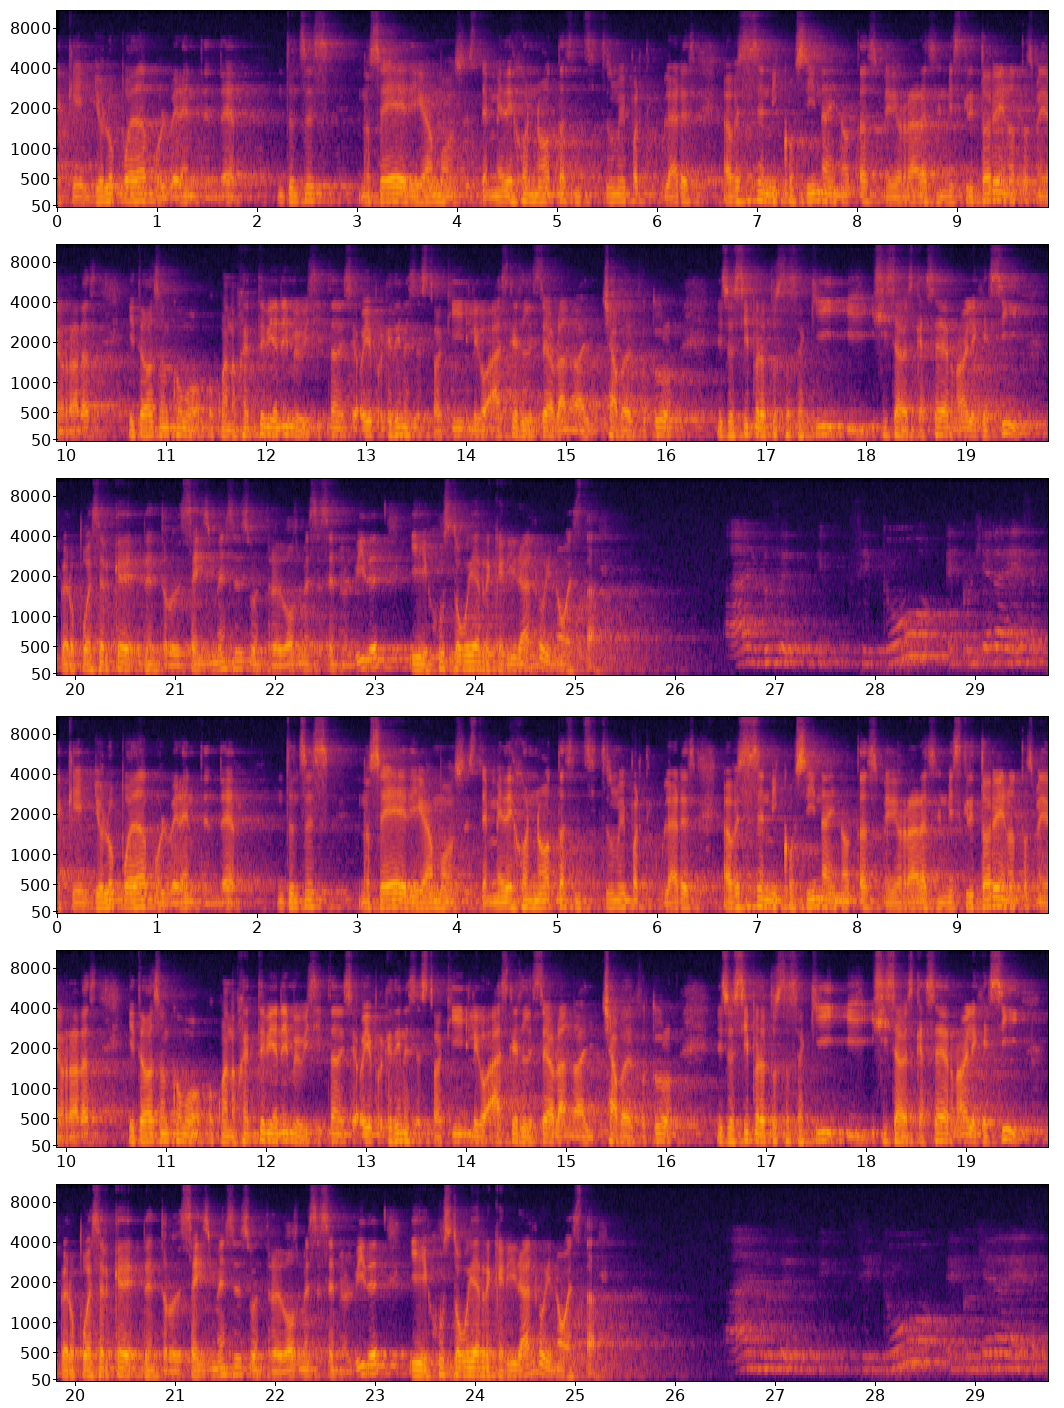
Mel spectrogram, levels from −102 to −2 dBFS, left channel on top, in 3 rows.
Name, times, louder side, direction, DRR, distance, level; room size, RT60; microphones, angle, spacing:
voice 1, 0.0-1.8 2.2-2.7 3.0-25.2, right 2 dB, 25° right, 9 dB, 0.5 m, -29 dB
voice 2, 2.9-3.2 17.0-17.3 26.5-27.5 27.8-29.6, left 1 dB, 85° left, -1 dB, 2.5 m, -43 dB
10.5 x 6.7 x 9.2 m, 2.1 s
head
